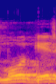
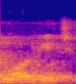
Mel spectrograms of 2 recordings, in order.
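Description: First: Mortgage ending in 'gayj'; wrong pronunciation. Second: Mortgage ending in a short 'gich'; correct pronunciation. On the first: Teacher shows the mistake, mortgage ending 'gej'. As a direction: say mortgage as mor-GEJ. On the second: Teacher corrects learners, mortgage ending 'gich'. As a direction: say mortgage as MOR-gich, t silent. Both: Shown as a demonstration. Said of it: "mortgage नहीं होता है".

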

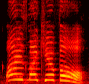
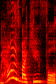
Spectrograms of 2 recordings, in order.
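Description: First: Higher, louder indignant question; exasperated disbelief. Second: Said in the usual way. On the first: Real, not acted. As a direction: complain at the game.

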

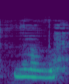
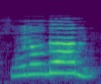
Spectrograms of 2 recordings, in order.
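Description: First: Said in the usual way. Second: Frustrated. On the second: Real, not acted.

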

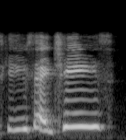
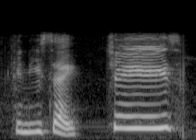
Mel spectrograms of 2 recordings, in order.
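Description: First: Put-on high, louder cheese prompt to toddler; sing-song prompt to a toddler; coaxing prompt. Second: Slower, high drawn-out prompt; slow sing-song to a toddler; slow coaxing prompt. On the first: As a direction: coax the baby to say it. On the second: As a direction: stretch cheese slowly for baby. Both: Shown as a demonstration.

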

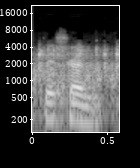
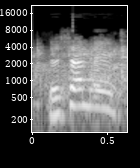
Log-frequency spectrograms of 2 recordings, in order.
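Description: First: Said in the usual way. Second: Louder, much higher repeated question; exclaimed question. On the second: Real, not acted. Player checking what comes out, exclaimed question. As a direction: call it out, pitch jumping up.

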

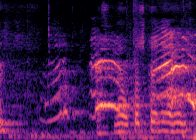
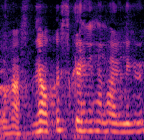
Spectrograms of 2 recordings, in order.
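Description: First: Mock echo. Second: Said in the usual way. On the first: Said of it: "mock repeat". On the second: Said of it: "repeated in mock voice".

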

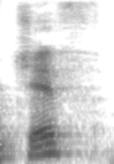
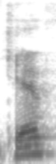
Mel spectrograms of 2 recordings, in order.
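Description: First: "gif" said with a soft g, like "jif"; soft-g pronunciation. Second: "gif" with a hard g, as in "give"; hard-g pronunciation. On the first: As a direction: start "gif" with a j sound, as in "jam". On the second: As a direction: say "gif" starting with a hard g sound. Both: Shown as a demonstration. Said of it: "depending on your pronunciation of that".

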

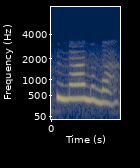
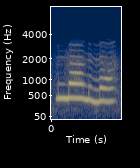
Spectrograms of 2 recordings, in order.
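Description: Both takes have the same delivery.

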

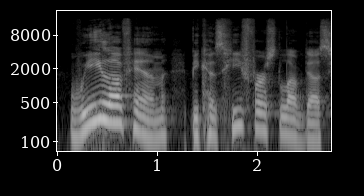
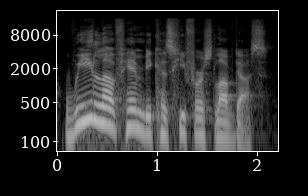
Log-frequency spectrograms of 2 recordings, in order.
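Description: First: We love him because he first loved us, slowed right down and louder; slow emphatic repeat. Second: Said in the usual way. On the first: Shown as a demonstration. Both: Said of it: "repeated slower".

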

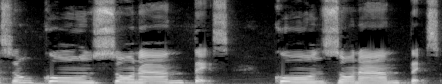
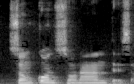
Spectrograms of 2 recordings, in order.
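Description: First: "Son consonantes" spelled out slowly, every syllable drawn long; deliberate classroom drawl; slow, drawn-out teaching. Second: Said in the usual way. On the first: Shown as a demonstration. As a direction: stretch "consonantes" out slowly for the children. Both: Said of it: "todas estas que usted ve en blanco".

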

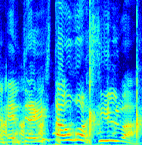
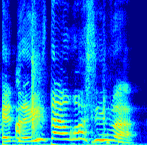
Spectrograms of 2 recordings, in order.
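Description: First: Loud, high headline announcement; excited headline. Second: Even higher, loud announcer voice; bigger headline. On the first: Proudly announcing her fake school paper scoop, loud and high. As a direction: trumpet it like a scoop. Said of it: "O sea". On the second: Announcing the fake interview headline again, louder and higher. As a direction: shout the scoop like a tabloid cover. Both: Retold or imitated.

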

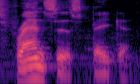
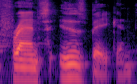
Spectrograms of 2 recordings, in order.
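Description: First: "Francis Bacon" with Francis as one word, slow and lower; correct pronunciation. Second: "France is Bacon" said as three words, France then is, slow; mock the mistake as "France is Bacon", separated and slow; wrong pronunciation. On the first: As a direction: say "Francis Bacon" properly, Francis run together. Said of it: "it's Francis Bacon". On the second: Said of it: "Not France is Bacon". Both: Shown as a demonstration.

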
